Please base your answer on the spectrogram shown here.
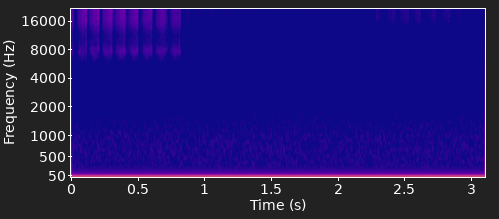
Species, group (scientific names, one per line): Omocestus bolivari
Orthoptera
